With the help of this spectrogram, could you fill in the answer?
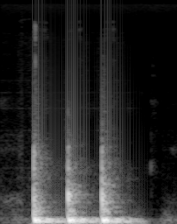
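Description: Three firm knocks on a door, evenly spaced, each a solid low thud with a short ringing decay, then silence.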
